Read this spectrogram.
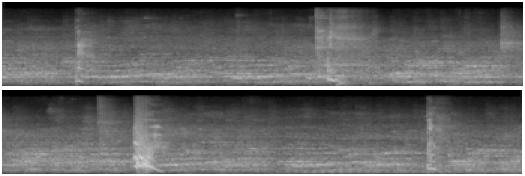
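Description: Heavy weight plates clank as a loaded barbell is lowered and raised.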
